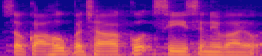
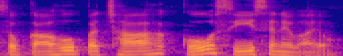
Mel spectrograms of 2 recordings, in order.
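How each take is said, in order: First: The vowel in 'ko' is short and rushed. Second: The vowel in 'ko' is stretched and held long. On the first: The speaker calls it wrong. "ऐसे नहीं, को नहीं कहना" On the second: The speaker calls it right. "को को इधर stretch करना है"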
